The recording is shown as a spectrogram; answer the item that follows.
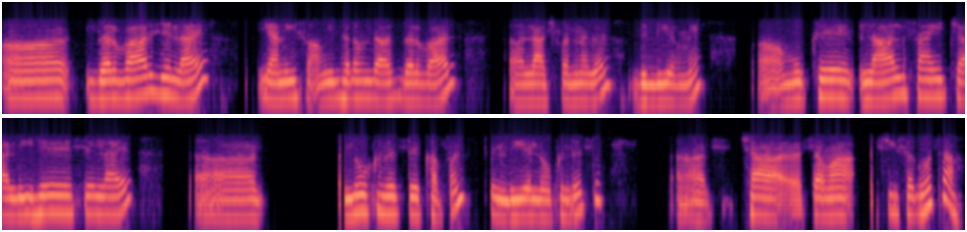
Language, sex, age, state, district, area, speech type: Sindhi, female, 45-60, Delhi, South Delhi, urban, conversation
